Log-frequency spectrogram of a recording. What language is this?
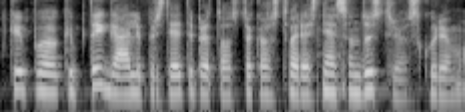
Lithuanian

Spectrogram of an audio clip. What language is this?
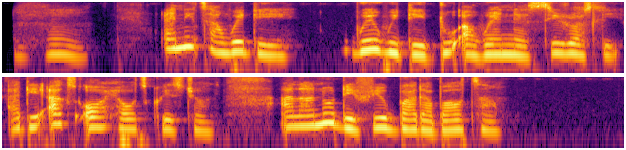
Nigerian Pidgin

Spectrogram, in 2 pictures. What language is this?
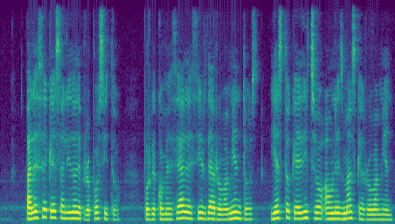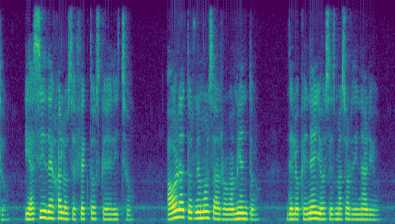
Spanish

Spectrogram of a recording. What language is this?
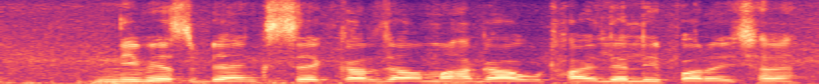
Maithili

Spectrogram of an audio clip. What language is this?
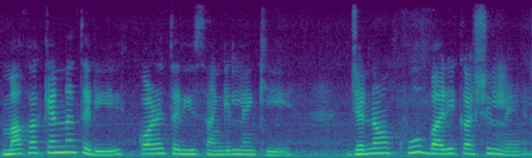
Konkani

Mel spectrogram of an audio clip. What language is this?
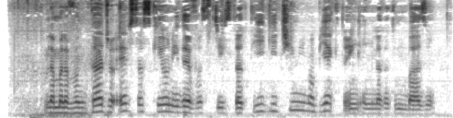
Esperanto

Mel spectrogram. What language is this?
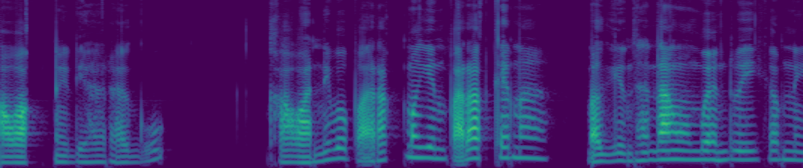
Banjar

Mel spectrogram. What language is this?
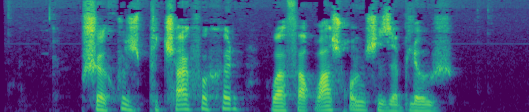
Kabardian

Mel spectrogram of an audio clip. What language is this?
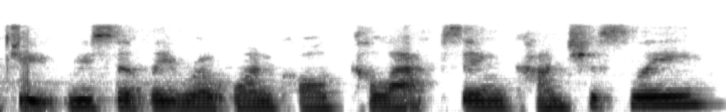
English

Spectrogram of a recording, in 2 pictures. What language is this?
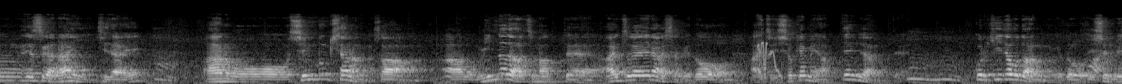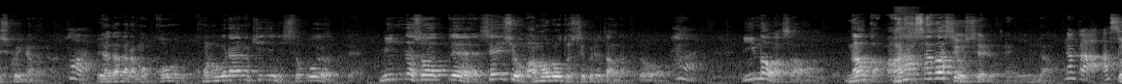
Japanese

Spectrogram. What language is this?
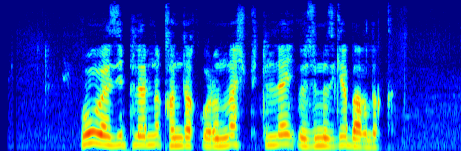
Uyghur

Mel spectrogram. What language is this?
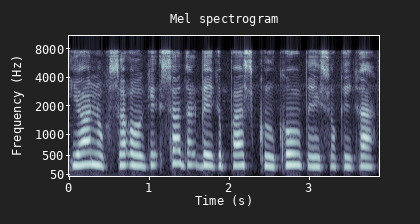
Garo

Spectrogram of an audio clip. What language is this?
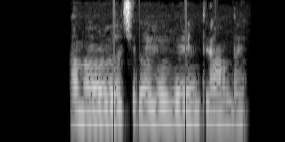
Pashto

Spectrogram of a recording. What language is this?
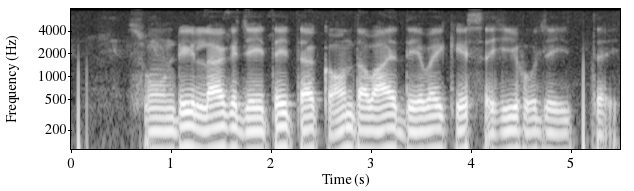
Magahi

